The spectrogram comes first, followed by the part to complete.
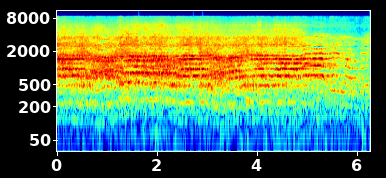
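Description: A congregation chanting Islamic dhikr together, many voices in one sustained loud chant that drops back a little just before the end.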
